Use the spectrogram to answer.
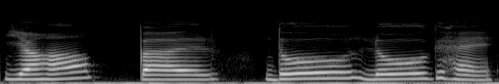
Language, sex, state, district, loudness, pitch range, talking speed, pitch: Hindi, female, Uttar Pradesh, Etah, -20 LUFS, 225-265 Hz, 60 wpm, 240 Hz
